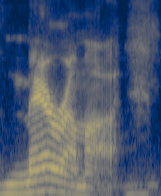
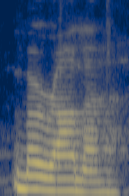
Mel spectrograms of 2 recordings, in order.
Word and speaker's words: Marama: and the founder of marima i want to make sure i pronounce that correct did i get that right marama marama i knew it okay marama and which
